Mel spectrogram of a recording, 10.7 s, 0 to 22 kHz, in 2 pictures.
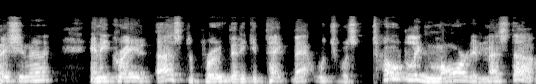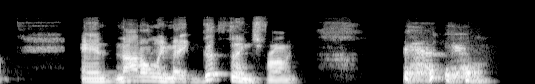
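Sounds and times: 
speech: 0.0 - 5.5, 6.2 - 8.4, 9.4 - 10.3
harsh coughs: 9.4 - 10.4.

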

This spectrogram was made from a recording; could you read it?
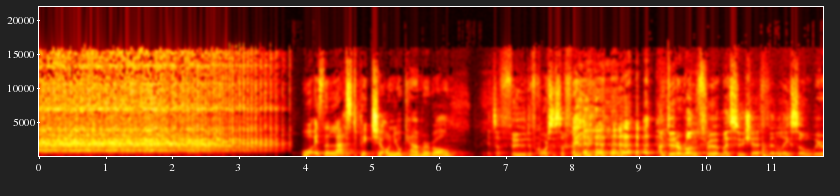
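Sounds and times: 
prize wheel spun at a live restaurant event: 0.0 - 3.8
speech: 4.0 - 11.7
laughter: 7.8 - 10.7.

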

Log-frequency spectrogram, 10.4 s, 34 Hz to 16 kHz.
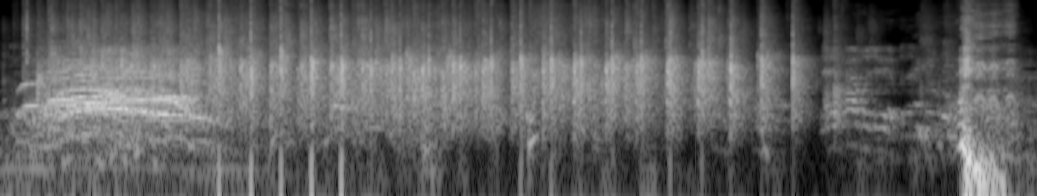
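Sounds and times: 
small live audience applauding in a café: 0.0 - 8.0
audience cheering voices in a café: 0.2 - 2.2
laughter: 9.2 - 10.3
person talking: 9.6 - 10.2.

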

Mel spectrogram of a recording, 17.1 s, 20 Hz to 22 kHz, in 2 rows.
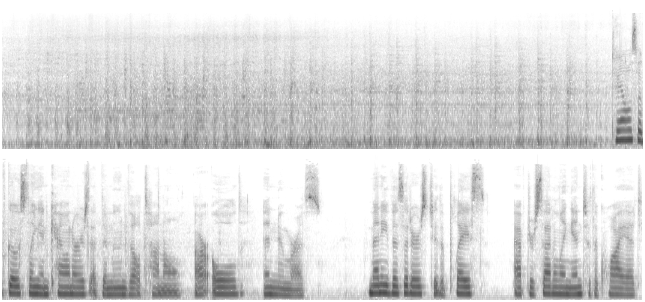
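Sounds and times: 
steam locomotive wheels clattering while hauling boxcars: 0.0 - 13.8
continuous low roar of a steam locomotive: 0.0 - 16.1
speech: 8.2 - 17.0.

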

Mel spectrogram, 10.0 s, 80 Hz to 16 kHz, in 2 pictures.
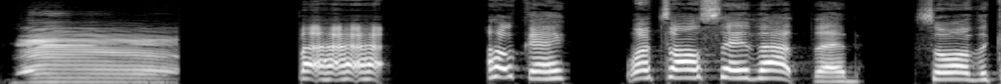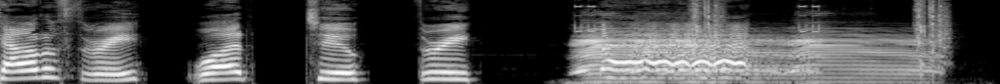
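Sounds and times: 
sheep bleating: 0.0 - 1.0, 7.8 - 9.8
speech: 2.6 - 9.2.

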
